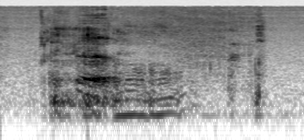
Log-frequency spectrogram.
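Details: Two-year-old bulldog napping indoors after just waking, giving a rough, rumbling snore-like growl with harmonic bands that swells and fades over about two seconds, followed by a short breathy snort.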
